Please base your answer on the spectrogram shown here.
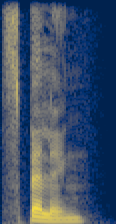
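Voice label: "spelling", British English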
